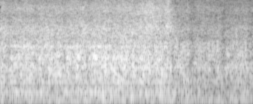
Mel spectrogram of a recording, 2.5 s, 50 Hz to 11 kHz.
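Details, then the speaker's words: 1996 Chevrolet Silverado 4WD, 6.5 L turbo diesel fitted with a cheap eBay turbo: loud clatter swelling and sagging unevenly, throttle sporadic and jumpy, won't hold revs in gear though fine in park; cause unconfirmed. "as far as the throttle goes it's been really sporadic very jumpy doesn't like to sit in one spot when the truck is in park it's fine it's just when I put it an"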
